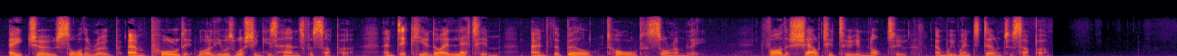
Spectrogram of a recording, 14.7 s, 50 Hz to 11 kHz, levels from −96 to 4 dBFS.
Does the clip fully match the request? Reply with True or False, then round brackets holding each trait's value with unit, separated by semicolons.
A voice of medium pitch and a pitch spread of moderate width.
True (150 Hz; 3.6 semitones)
